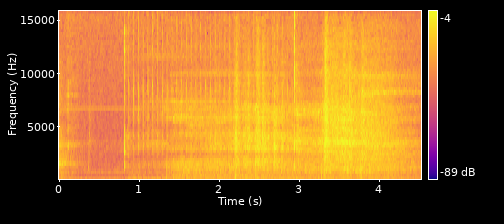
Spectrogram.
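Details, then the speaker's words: Beautural handheld garment steamer after freeing a stuck ball at the pump pipe end and bleeding water through: steady hiss with light uneven ticking about four a second, steaming reliably; the earlier machine-gun hammering is gone, normal pump operation. "I think it was that little ball that was just stuck on the end there and just needed freeing up. It's no longer making that horrible machine gun noise."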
